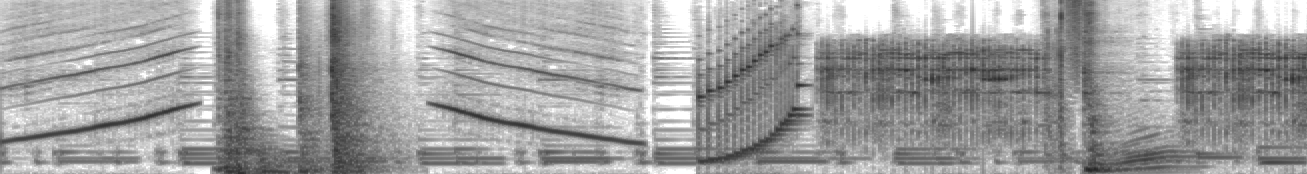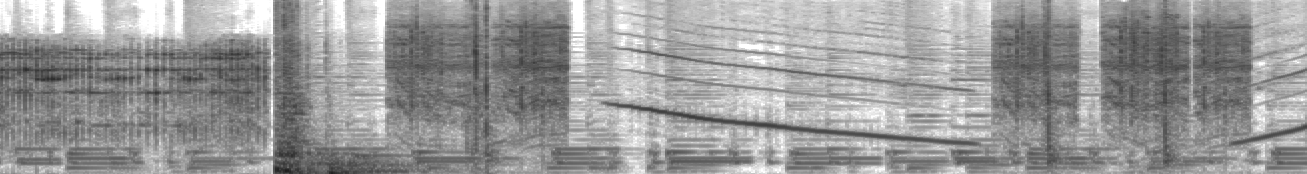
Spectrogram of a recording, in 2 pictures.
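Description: Cartoon background music with a repeating bouncy bass pattern, overlaid by cartoon sound effects: whistle-like rising and falling glides, a few thuds, and long hissing, sparkling stretches.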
